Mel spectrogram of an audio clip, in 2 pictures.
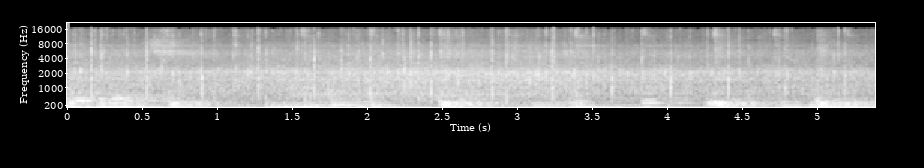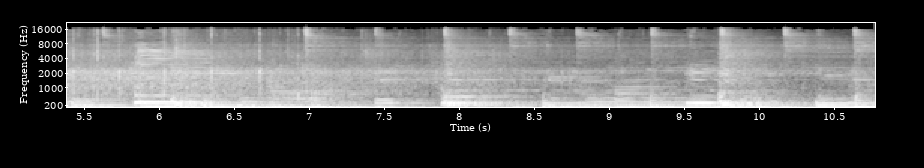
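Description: A live band plays drum kit, acoustic guitar and bass. Audience applause runs under the first part and dies down about six seconds in, leaving the band with a steady cymbal beat.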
